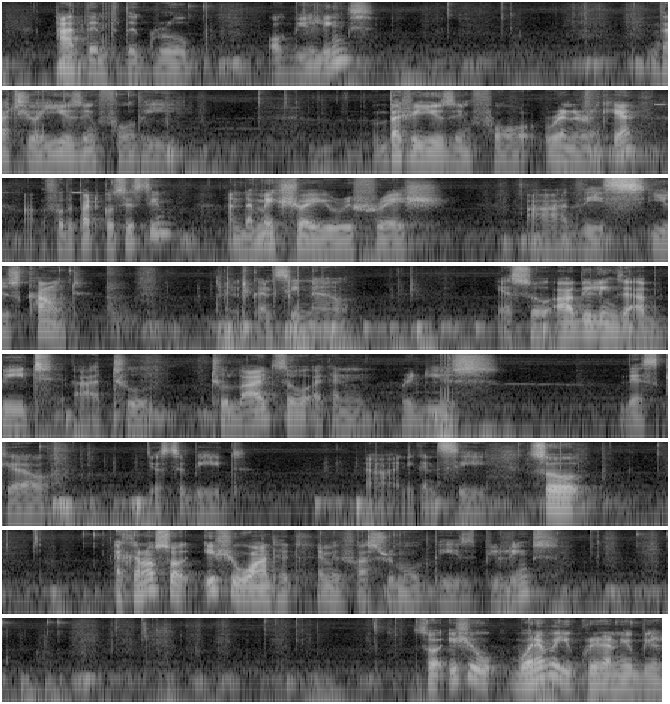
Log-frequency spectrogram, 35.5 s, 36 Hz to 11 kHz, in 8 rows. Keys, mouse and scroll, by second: 0.4 m, 2.4-2.9 scroll up 12, 3.5 scroll down 1, 5.2 click, 6.5 scroll up 2, 7.4 scroll up 3, 7.6 scroll down 2, 9.6 click, 10.1-10.6 scroll down 5, 10.8-11.7 scroll up 9, 13.7 click, 14.4 scroll down 5, 15.3 alt+a, 15.5-18.2 typing, 19.9-20.6 scroll up 2, 20.7 shift+click, 22.7 scroll up 5, 24.5 `, 25.3 scroll down 1, 26.3 scroll up 3, 27.1 click, 27.4 click, 28.3 scroll down 5, 29.1-29.6 scroll down 7, 30.1 scroll down 1, 30.8 click, 31.2 x, 32.1-32.8 scroll up 10, 33.2 scroll up 2, 33.8 click, 35.1 click.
